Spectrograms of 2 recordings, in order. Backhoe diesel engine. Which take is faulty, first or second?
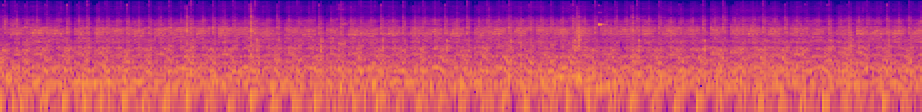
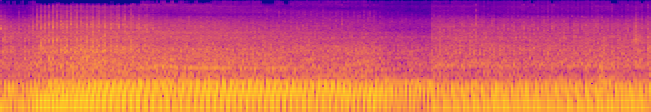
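first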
